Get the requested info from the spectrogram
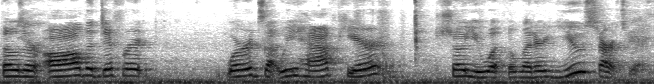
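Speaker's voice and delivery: usual speaking voice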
